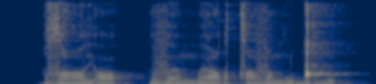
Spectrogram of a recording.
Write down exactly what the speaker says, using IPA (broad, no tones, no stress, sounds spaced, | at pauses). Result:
zˤ ɑ j ɒ | v ɜ m ɜ ɾ ə tˤ ɪ v ə m ɡ͡ǃ ɪ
